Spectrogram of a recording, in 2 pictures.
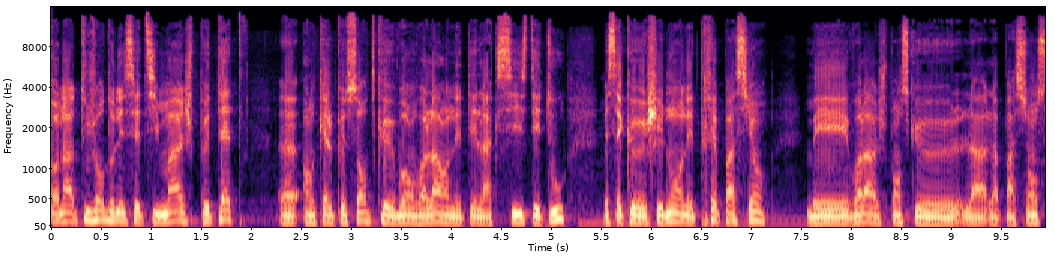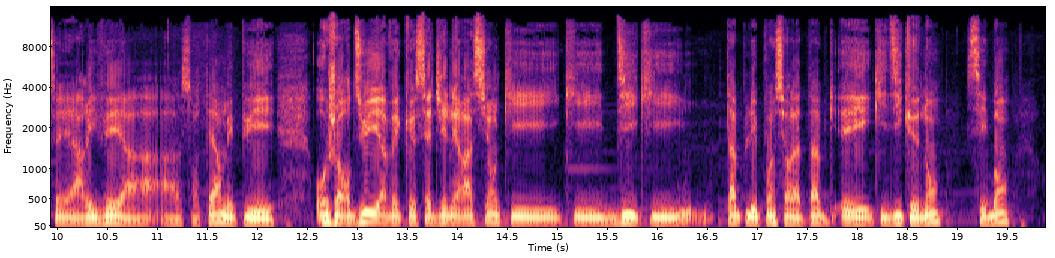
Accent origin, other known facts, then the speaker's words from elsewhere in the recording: French Guiana, France; moi, je vais aller directement en Guyane, là d'où je viens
